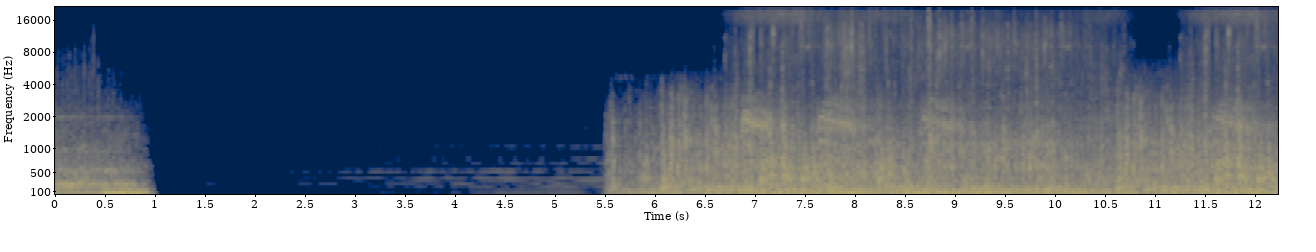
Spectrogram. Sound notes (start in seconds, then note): 5.6 item continues rattling; 5.6 item rattling; 6.7 birds squawking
